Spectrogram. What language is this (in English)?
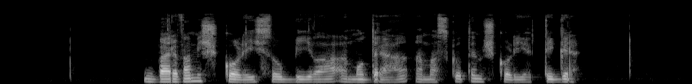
Czech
